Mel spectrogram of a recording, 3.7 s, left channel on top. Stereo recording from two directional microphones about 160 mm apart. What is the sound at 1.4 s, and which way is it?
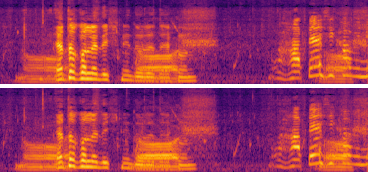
Speech, 60° right (ahead or behind).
